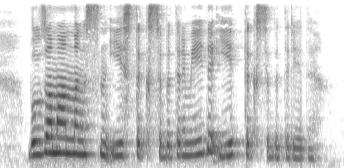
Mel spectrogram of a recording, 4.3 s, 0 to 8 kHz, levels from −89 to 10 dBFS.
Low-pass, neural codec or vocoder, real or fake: 7.2 kHz; none; real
